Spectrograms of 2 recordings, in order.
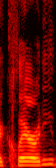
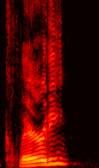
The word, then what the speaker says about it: Clardy: Hit me up on Twitter at Troy Clarity. The last name is spelled C-L-A-R-D-Y, at Troy Clarity.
